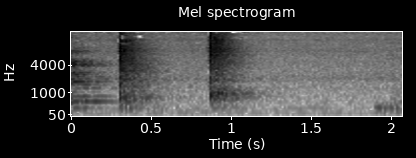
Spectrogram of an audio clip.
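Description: Two sharp taps about half a second apart in the first second, each with a short echo in a small stone room.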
